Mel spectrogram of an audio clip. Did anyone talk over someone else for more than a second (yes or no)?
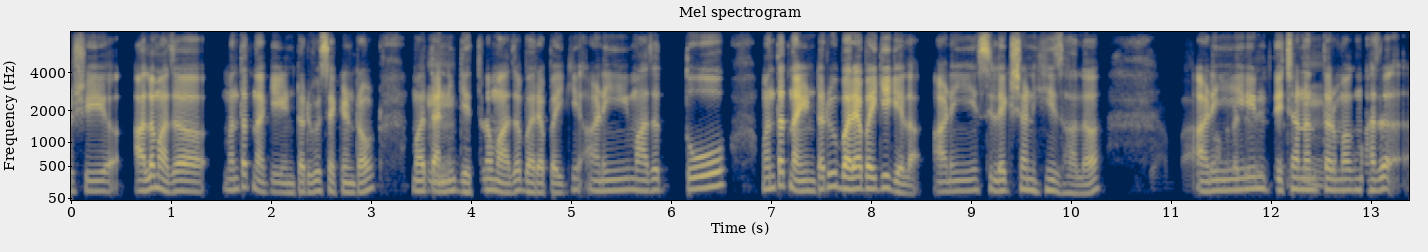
yes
